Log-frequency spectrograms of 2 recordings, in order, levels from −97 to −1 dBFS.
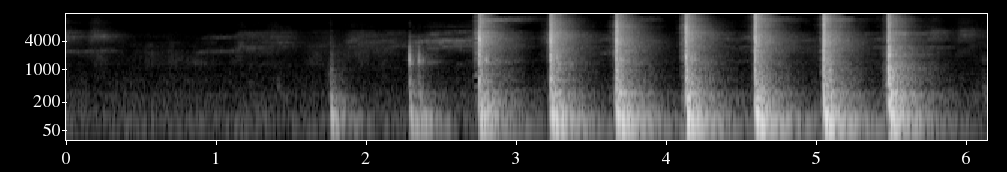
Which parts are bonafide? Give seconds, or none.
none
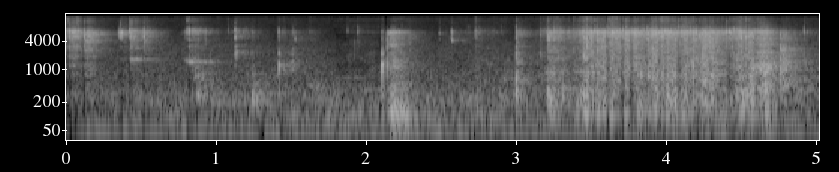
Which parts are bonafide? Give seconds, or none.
0.0-1.8; 2.3-5.0

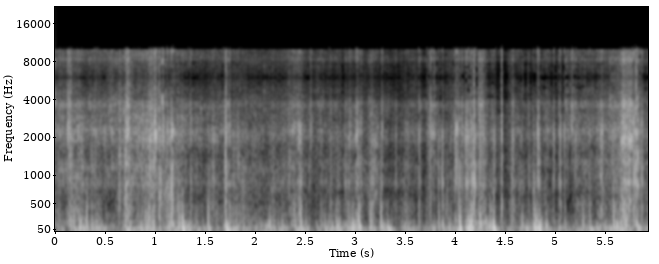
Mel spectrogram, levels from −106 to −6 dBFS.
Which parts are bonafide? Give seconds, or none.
0.0-5.9

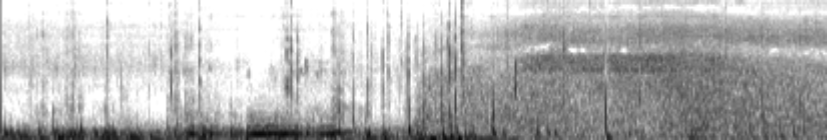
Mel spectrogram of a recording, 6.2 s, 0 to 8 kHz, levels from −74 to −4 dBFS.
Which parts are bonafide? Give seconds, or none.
0.0-1.4; 2.5-6.2

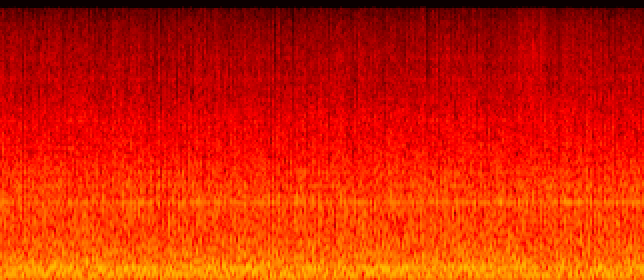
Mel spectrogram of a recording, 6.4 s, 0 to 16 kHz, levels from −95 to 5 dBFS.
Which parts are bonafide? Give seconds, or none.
0.0-5.0; 5.8-6.4

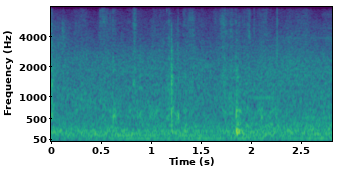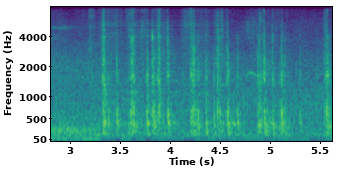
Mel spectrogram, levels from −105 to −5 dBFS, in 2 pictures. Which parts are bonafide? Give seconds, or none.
0.0-3.3; 4.6-5.6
